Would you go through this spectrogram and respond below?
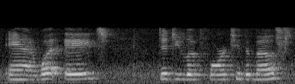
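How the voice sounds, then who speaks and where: A woman's voice: on the high side, flat delivery, normal speed. A woman in her forties chatting candidly in a casual video diary, self-deprecating and frank. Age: 40s. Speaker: vlogger. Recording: dull lo-fi audio in an echoey room with faint noise.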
